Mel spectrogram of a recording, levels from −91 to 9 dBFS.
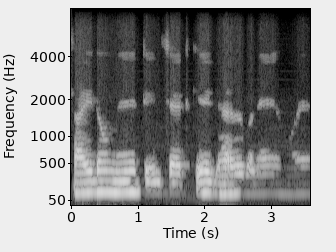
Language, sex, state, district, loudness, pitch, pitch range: Hindi, male, Haryana, Charkhi Dadri, -12 LUFS, 120 Hz, 115-125 Hz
